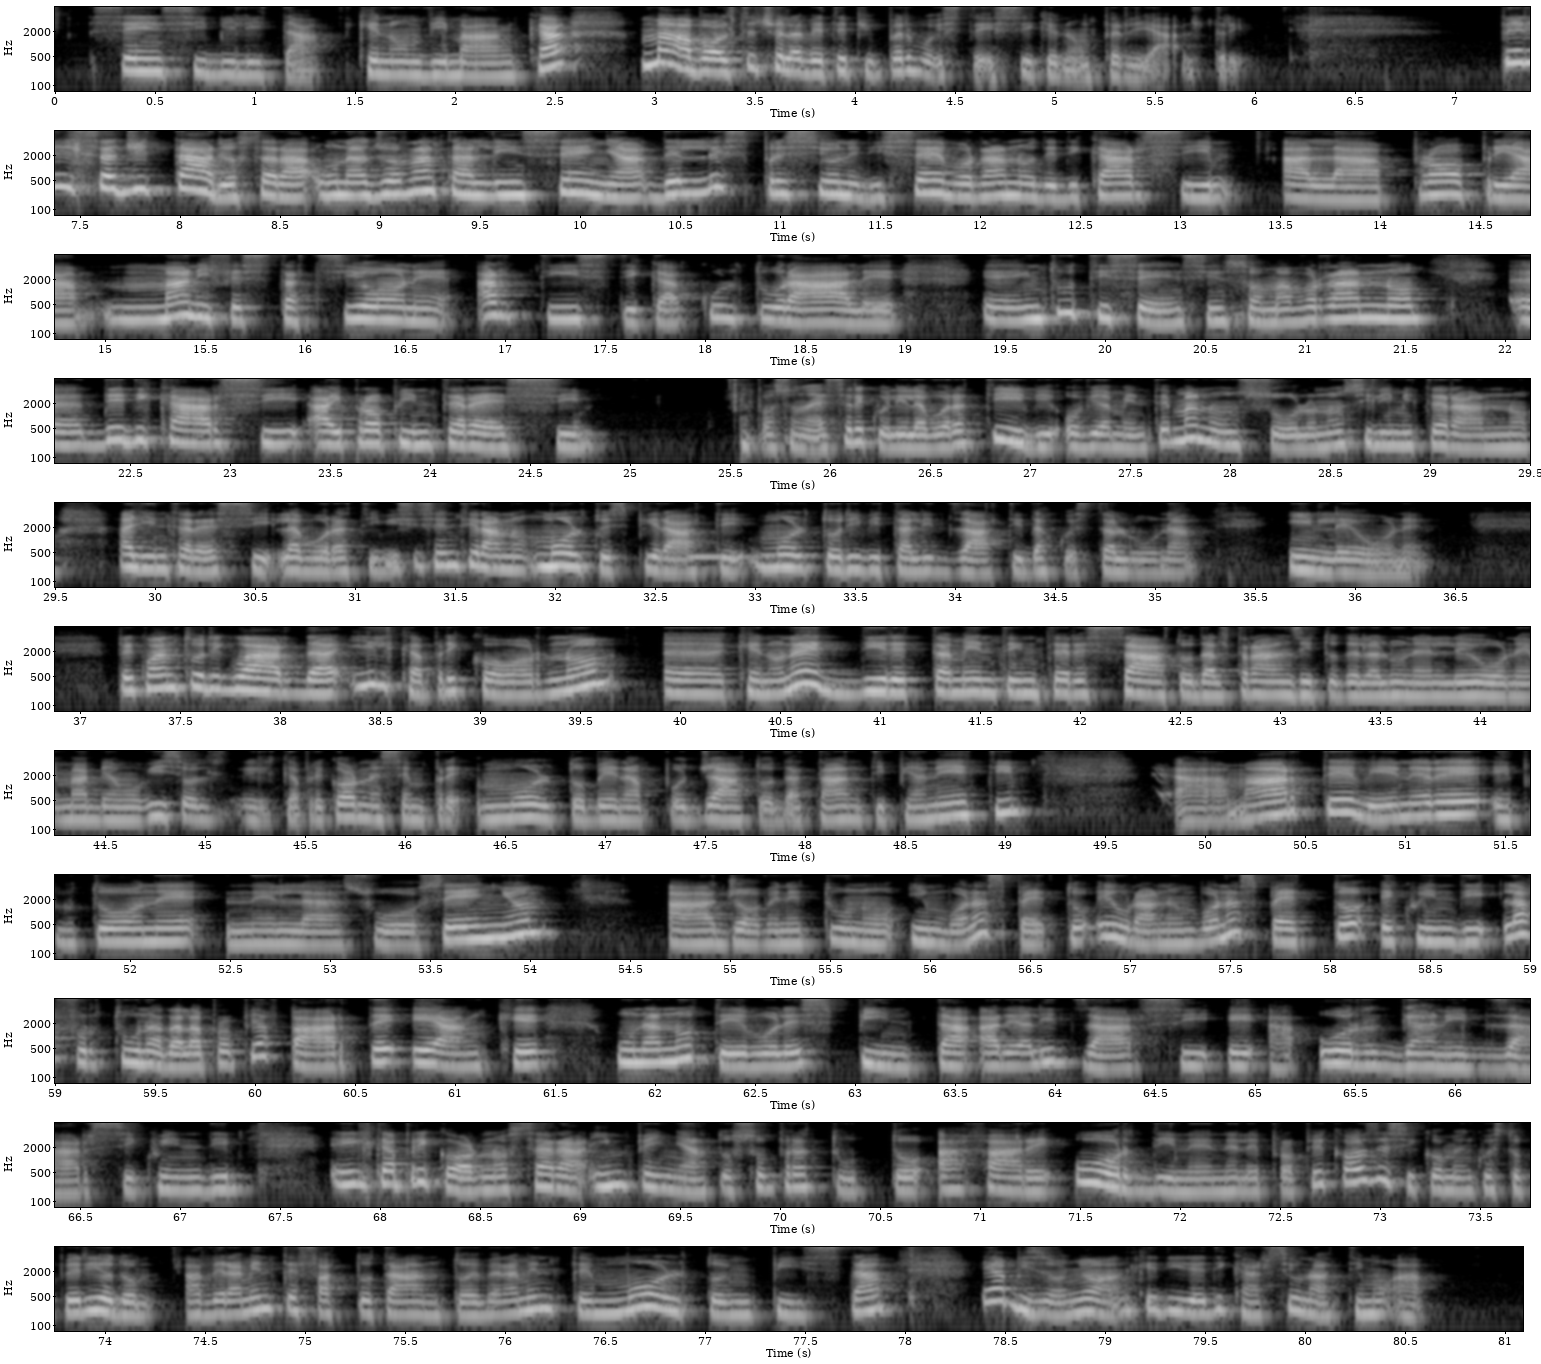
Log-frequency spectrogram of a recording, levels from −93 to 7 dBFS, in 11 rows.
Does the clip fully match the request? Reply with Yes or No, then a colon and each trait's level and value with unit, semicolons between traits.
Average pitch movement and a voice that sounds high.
Yes: average, 3.9 semitones; high, 205 Hz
